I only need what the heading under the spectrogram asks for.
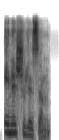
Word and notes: initialism: Indian

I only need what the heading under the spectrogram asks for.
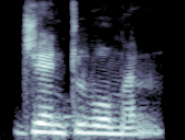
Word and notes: gentlewoman: Indian

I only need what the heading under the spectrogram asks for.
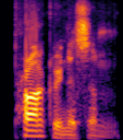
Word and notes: prochronism: American English

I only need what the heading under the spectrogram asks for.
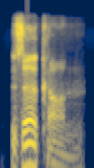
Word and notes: zircon: British English

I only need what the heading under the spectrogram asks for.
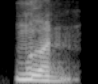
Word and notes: muon: Indian

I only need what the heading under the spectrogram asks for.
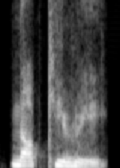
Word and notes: knopkierie: Indian

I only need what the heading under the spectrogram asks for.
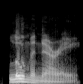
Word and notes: luminary: American English

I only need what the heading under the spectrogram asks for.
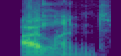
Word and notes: island: American English

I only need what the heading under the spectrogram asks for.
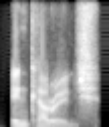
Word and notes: encourage: British English

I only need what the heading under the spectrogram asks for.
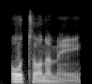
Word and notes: autonomy: British English

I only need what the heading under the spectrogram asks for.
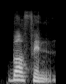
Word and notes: boffin: Indian

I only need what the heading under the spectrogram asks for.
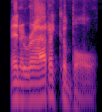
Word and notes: ineradicable: American English

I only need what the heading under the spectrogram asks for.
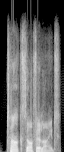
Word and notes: toxophilite: British English

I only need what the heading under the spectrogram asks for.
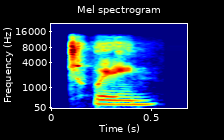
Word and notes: twain: Indian

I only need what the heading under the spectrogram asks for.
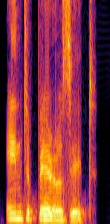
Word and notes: entoparasite: Indian

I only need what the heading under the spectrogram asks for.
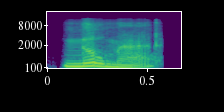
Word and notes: nomad: Indian

